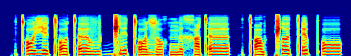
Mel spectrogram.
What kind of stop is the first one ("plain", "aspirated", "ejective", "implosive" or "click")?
ejective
